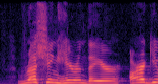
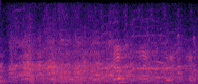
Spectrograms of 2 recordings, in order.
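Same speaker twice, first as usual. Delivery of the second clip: soft breathy laugh; 6 semitones higher, 12 dB quieter than usual. Real, not acted. Laughter after punchline.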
